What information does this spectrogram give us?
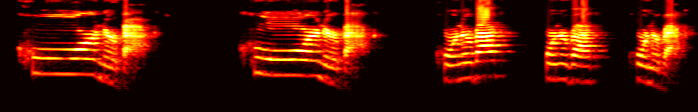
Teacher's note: Just remember, no W in there, but we have the same stress pattern, cornerback as quarterback. So again, to say cornerback, primary stress on core, unstressed in the middle, and then back gets some stress.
